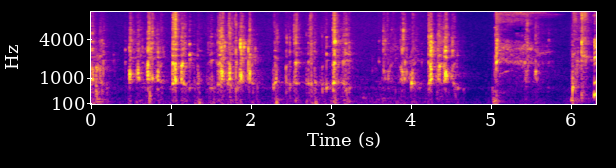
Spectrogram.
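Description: Two soft squishy unicorn toys rubbed and pressed against each other, squeaking in quick irregular runs like animal chatter, with a short pause near the end.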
